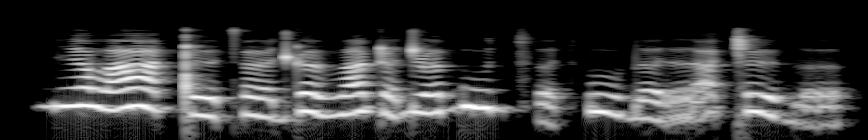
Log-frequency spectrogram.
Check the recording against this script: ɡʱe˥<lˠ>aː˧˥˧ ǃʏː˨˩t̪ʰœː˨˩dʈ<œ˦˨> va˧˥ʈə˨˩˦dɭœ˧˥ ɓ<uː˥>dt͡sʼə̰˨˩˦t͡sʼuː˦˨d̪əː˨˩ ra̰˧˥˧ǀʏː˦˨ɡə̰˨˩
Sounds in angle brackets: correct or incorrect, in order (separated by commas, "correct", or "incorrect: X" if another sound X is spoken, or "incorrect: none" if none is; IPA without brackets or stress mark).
correct, correct, correct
